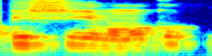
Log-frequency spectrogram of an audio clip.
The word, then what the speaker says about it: Peach Momoko: Bueno, es escrito y dibujado por Peach Momoko, que se pronunciaría como Pishi Momoko. Pishi Momoko. Pishi. O sea, no pinche. Pishi.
